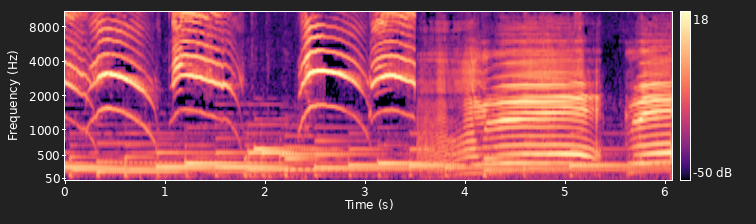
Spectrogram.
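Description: A cat meowing about five times in quick succession, then a cow mooing in long drawn-out calls from a little past the middle, over background music with a simple melody.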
